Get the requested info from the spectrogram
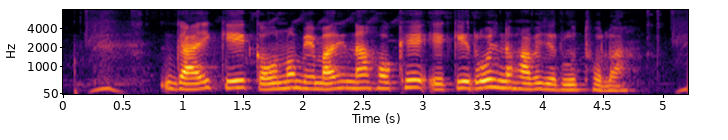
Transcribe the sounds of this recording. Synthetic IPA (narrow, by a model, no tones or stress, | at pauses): ɡaikekəwnobemaɾinaɦokʰeʔekeɾod͡ʒnəbʱaːʋed͡ʒəɾuɾət̪ɦoːla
